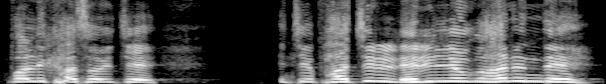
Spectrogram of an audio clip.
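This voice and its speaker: A man's voice: very high-pitched, steady tone, no echo, clean studio sound, voice pushed up. A man acting out a teacher hurrying a small child along, in an urging voice. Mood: hurried. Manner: hurried, urging. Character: hurried kindergarten teacher, woman.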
